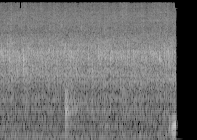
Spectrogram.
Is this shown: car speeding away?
no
